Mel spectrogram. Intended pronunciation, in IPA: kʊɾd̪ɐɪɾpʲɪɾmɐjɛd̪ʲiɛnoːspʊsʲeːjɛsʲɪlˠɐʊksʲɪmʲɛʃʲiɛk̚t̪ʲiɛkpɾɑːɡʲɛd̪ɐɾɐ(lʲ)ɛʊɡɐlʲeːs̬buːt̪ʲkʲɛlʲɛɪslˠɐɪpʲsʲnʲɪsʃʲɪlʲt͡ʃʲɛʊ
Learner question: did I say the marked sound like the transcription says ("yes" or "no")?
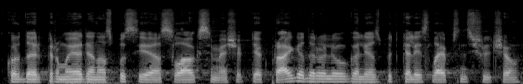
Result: yes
